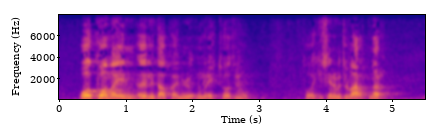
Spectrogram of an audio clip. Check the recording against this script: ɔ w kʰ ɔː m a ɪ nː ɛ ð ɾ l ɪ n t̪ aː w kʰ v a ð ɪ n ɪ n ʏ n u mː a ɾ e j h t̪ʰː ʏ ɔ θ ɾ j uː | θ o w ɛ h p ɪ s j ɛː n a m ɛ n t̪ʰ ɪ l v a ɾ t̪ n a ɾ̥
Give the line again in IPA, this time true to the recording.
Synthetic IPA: ɔ ɣ kʰ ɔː m a ɪ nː œ ð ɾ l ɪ n t̪ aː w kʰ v a ð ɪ n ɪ n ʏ n u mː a ɾ e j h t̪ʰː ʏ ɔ θ ɾ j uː | θ o w ɛ h c ɪ s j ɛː n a m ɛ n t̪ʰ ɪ l v a ɾ t̪ n a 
